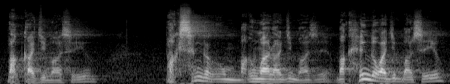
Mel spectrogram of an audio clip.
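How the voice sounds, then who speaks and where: A male pastor delivers a sermon in a church sanctuary, his gravelly voice carrying a long hall reverb. He preaches emphatically, rising to loud outbursts and then sinking to hushed asides. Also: medium pitch, lively intonation, brisk.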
